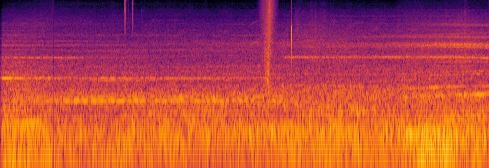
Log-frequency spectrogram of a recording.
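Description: Arriva regional train at the platform, running with a steady rumble and several steady whining tones, and a short hiss about five seconds in. Near the end the whine starts to rise in pitch.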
